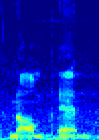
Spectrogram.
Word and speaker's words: Phnom Penh: so far because they spell it like philosophy or Philadelphia or phonetics or phosphorus or whatever with ph right but I've actually heard some local guys see saying pom pen so I guess it's pronounced that way well why the [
